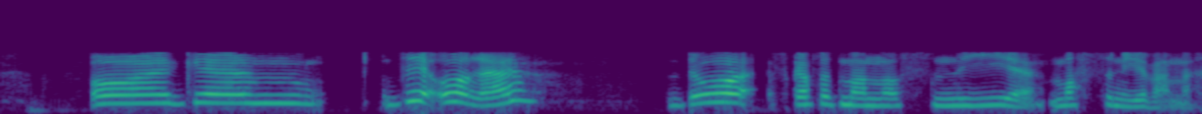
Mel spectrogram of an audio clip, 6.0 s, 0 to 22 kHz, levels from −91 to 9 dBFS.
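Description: Speech runs the whole way through with a narrow, boxed-in tone and a plainly audible rough, slightly synthetic edge, with nothing above about 3.8 kHz. That points to the iLBC codec, coding each short frame independently, consistent with 20 ms frames at around 15.2 kbps.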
